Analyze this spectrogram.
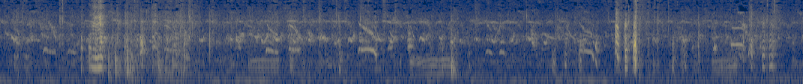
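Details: Backyard farm chickens feeding during their daily routine, a mix of short clucks, low tonal stacked calls and scattered higher squawks from several birds, with clattering and scratching noises throughout.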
